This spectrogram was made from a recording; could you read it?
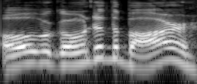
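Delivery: put-on Fargo-style accent. Showing what everyone's accent back there sounds like: Fargo-area accent. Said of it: "that accent".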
